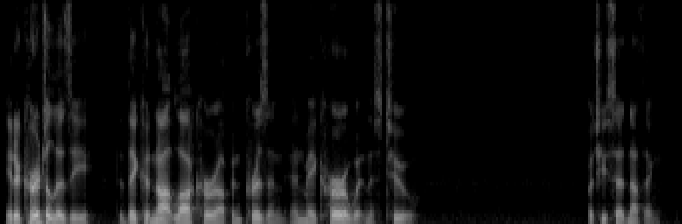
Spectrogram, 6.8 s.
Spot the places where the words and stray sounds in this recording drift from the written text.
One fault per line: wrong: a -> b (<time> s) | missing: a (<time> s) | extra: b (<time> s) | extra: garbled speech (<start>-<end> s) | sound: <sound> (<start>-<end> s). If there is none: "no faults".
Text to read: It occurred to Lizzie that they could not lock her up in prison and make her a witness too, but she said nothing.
no faults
